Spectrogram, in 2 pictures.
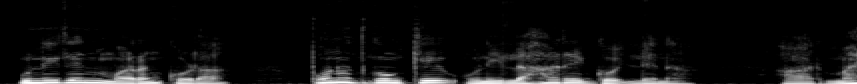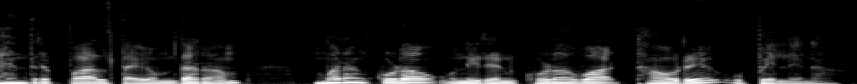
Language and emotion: Santali, neutral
